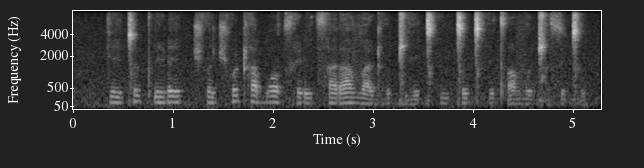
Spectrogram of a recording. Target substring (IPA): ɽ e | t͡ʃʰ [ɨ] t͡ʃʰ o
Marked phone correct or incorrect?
incorrect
